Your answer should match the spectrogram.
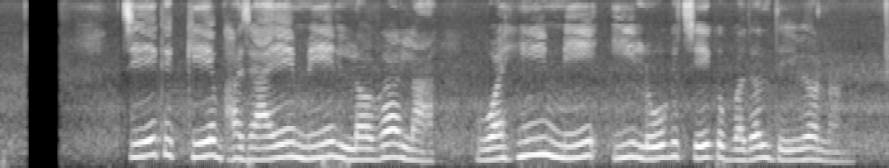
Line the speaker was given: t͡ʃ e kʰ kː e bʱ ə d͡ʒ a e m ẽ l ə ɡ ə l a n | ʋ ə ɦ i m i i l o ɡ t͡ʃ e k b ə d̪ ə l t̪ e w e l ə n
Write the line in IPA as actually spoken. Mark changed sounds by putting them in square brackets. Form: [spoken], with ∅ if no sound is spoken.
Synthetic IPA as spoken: t͡ʃ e [k] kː e bʱ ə d͡ʒ a e m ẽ l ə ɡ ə l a [∅] | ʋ ə ɦ i m [e] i l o ɡ t͡ʃ e k b ə d̪ ə l [d̪] e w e l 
